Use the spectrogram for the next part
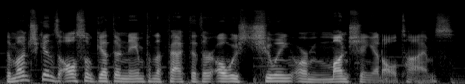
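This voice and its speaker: A man hosts a casual, opinionated film review in the style of a video essayist, blunt, sarcastic, and occasionally swearing. His voice is mid-range and a bit bright, moving fairly quickly, with music playing behind him.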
